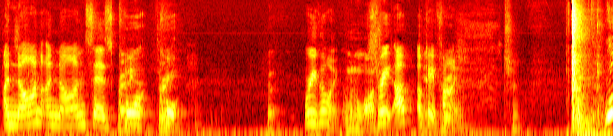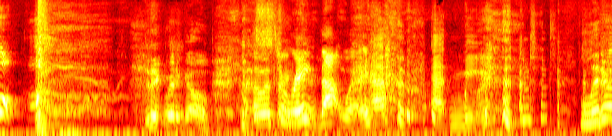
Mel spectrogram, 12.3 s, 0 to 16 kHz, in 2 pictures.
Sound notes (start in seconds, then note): 5.7 popping sound; 6.4 laughs; 9.5 both laugh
